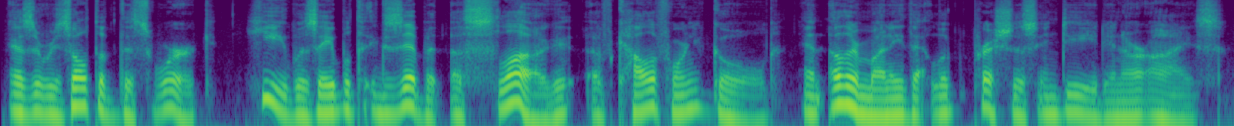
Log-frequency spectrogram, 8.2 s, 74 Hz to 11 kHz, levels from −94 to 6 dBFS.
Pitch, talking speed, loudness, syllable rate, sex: 120 Hz, 190 wpm, -19 LUFS, 5.0 syllables/s, male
